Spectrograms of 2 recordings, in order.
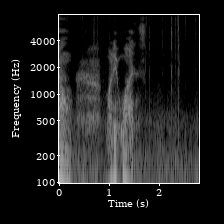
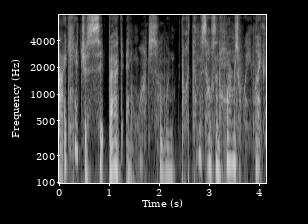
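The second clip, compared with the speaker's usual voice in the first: pitched up and urgent, pleading against it; distressed protest; 5 semitones higher than usual. Acted. Speaker refuses to watch partner walk into harm, distressed protest. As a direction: argue desperately, voice climbing high.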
